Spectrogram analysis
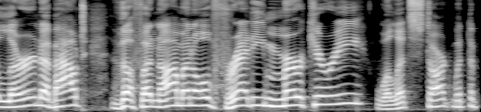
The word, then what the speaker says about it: Mercury: about the phenomenal Freddie Mercury well let's start with the pronunciation did I say Freddie mercur Mercury no it's Freddy Mercury so the same thing if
